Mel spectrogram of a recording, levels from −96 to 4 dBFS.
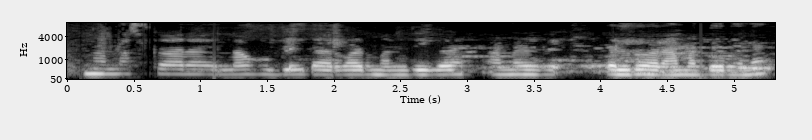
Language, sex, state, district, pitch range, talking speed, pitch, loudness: Kannada, female, Karnataka, Dharwad, 195-220 Hz, 115 wpm, 205 Hz, -18 LUFS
